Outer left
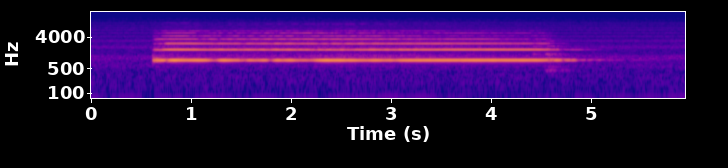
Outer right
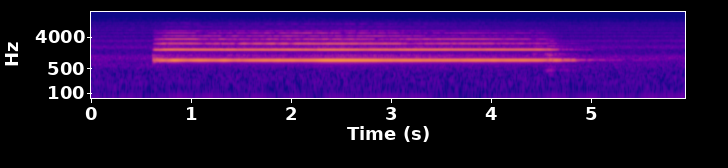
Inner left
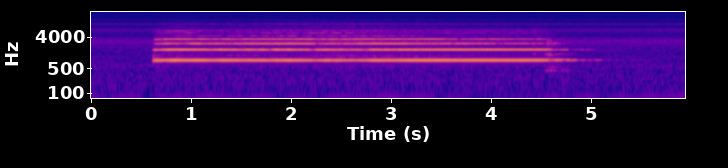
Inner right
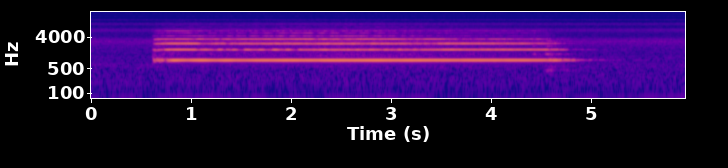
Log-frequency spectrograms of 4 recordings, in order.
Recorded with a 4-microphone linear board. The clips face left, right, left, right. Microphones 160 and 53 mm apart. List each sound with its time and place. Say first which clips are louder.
0.6 s a trumpet: outer left 2 dB, inner left 4 dB; 30° left (ahead or behind), 1.9 m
